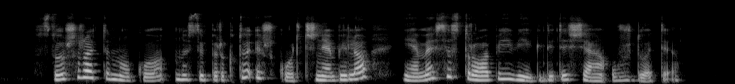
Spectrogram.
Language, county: Lithuanian, Vilnius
